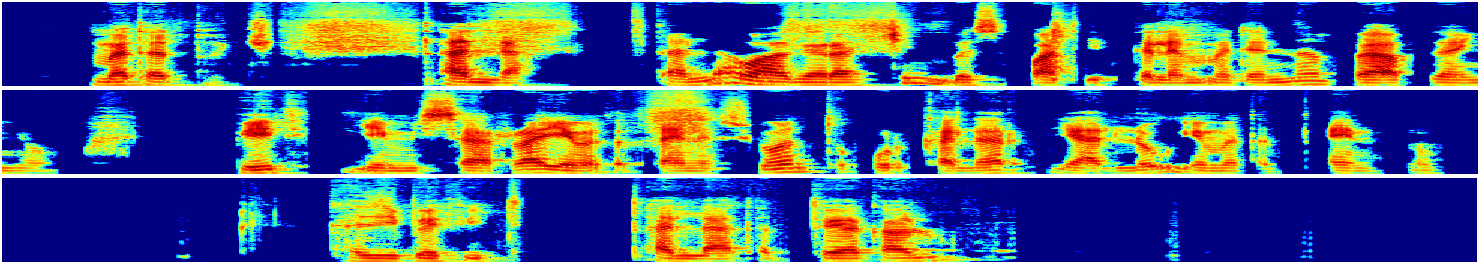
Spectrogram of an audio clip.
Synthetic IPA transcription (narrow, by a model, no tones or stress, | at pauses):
mət̪ʼət̪ʼo̞t͡ʃːt̪ʼəlːa | t̪ʼəlːawhaɡəɾat͡ʃːɪnbəsɨ̥fa̰t̪jɛt̪ʰːələmːəd̪ənːabəaβzaɲːaw | b̥e̞t̪jɛmːisərːajɛmət̪ʼət̪ʼːajnət̪siho̞nt̪ʼɨkʼuɾkʰələɾjalːəwjɛmət̪ʼət̪ʼːajnət̪nəw | kʰəzːihbəfit̪ | t̪ʼəlːat̪ʼət̪ʼt̪ʰʼːəwjakʼalːu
